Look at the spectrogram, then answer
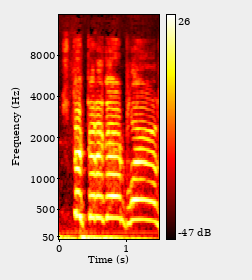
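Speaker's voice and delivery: high, slow, booming voice like a foghorn.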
